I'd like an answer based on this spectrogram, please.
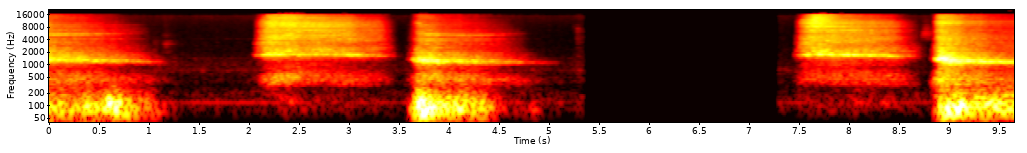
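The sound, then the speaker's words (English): Deep, forceful breathing during breath work: five loud inhales and exhales, the first three close together, then a long silent pause before the last two. No talking is heard. “Just doing breath work.”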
